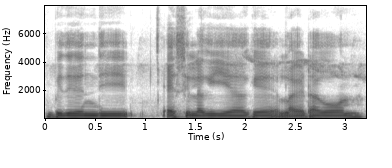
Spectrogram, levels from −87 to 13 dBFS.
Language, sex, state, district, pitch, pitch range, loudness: Chakma, male, Tripura, Unakoti, 115 Hz, 115-125 Hz, -15 LUFS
